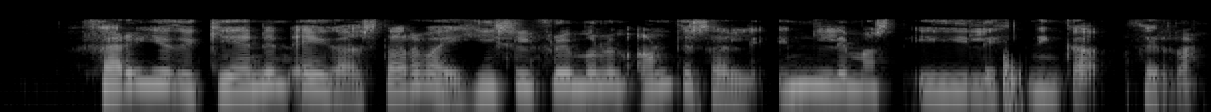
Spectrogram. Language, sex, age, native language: Icelandic, female, 40-49, Icelandic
